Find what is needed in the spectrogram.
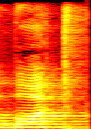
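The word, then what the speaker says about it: bought: बाई, बॉट, बॉट, buying, इसको बॉट पढ़ते हैं।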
